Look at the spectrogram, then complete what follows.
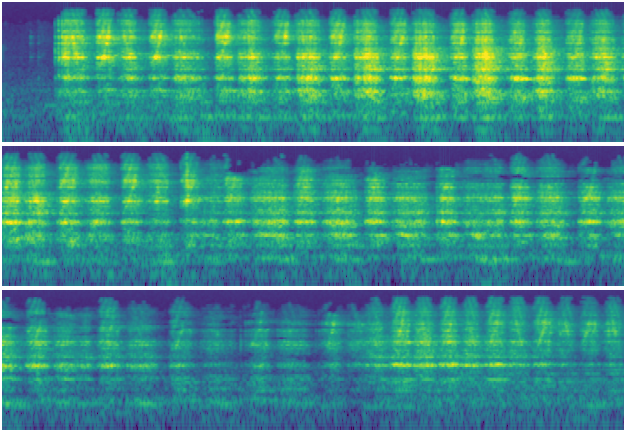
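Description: Needle file scraping back and forth along the edge of a steel bar held in a bench vise, in quick even strokes, about four a second, with a faint metallic ring under them. The strokes soften and slow in the middle and pick up again near the end.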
